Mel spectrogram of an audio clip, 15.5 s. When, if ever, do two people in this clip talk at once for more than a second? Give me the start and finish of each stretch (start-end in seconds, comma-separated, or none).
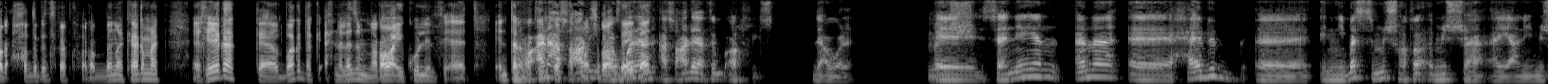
5.1-6.6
